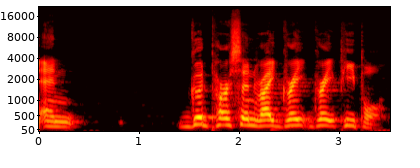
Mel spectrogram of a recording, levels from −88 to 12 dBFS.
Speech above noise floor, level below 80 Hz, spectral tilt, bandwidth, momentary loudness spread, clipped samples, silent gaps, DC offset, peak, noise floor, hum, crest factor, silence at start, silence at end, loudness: 60 dB; -72 dBFS; -4 dB/octave; 16 kHz; 11 LU; under 0.1%; none; under 0.1%; -8 dBFS; -85 dBFS; none; 18 dB; 0 s; 0.1 s; -24 LUFS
